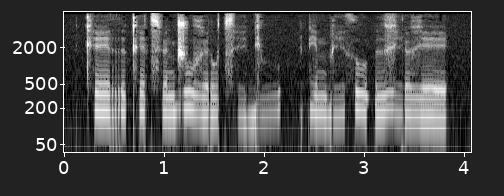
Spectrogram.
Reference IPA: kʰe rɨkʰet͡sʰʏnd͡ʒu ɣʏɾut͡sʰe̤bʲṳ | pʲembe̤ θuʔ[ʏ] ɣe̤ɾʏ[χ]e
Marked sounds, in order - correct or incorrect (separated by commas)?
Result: incorrect, incorrect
